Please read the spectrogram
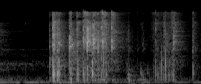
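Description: Tarot cards being shuffled by hand: a quick run of papery flicks that starts about half a second in and lasts over a second.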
